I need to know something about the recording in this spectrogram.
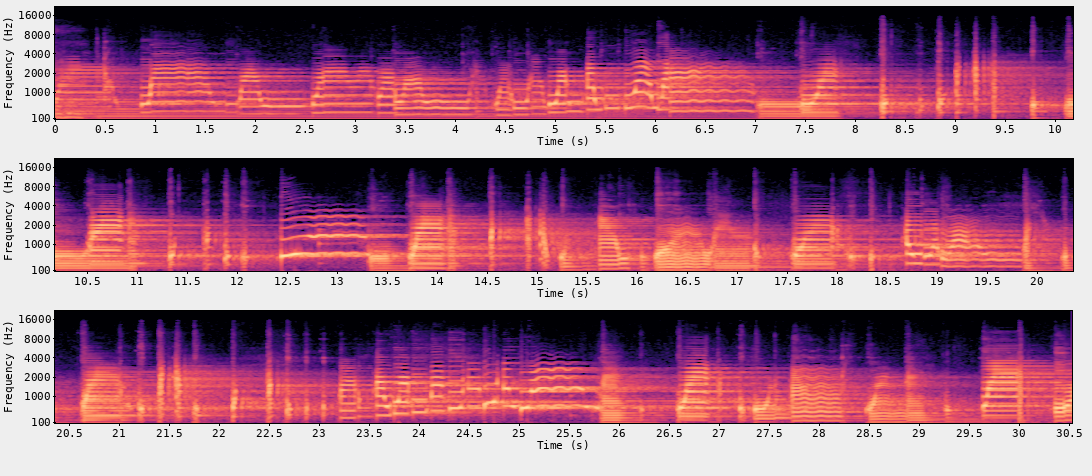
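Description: EVH electric guitar with a natural ash body played through effects, improvising lead lines of quick picked notes. Notes glide upward a few seconds in and again near the end, and one held note around the middle wavers with vibrato.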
